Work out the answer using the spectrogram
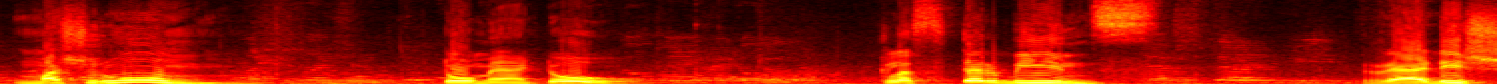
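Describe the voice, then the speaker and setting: A woman's voice: lowish voice, darkish tone. A woman teaching a class, naming words and coaxing students to answer her questions. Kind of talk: classroom lesson.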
